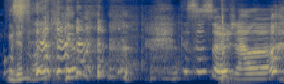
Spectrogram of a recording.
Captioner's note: laughing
